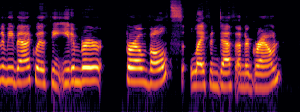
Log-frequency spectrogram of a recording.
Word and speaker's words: Edinburgh: He corrected me last time, so it is Edinburgh.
